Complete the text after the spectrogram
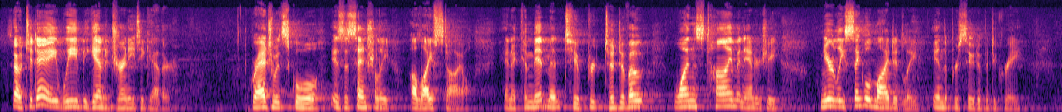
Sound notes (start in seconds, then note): none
